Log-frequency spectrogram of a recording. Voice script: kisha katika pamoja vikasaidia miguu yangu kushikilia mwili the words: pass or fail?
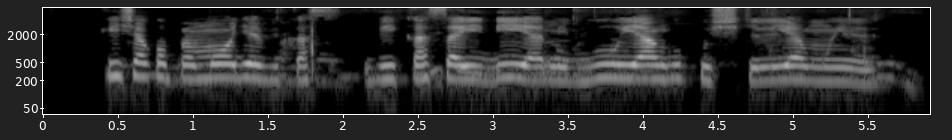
fail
